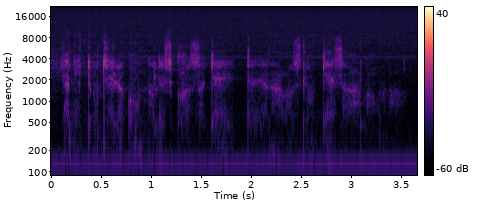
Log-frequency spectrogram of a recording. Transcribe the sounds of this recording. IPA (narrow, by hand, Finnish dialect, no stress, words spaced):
jɑ nyt ʔon sielːæ kunːɑlːiskoˑesːɑ keˑitːæjænæ ʋɑn silː oŋ kesælomɑ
